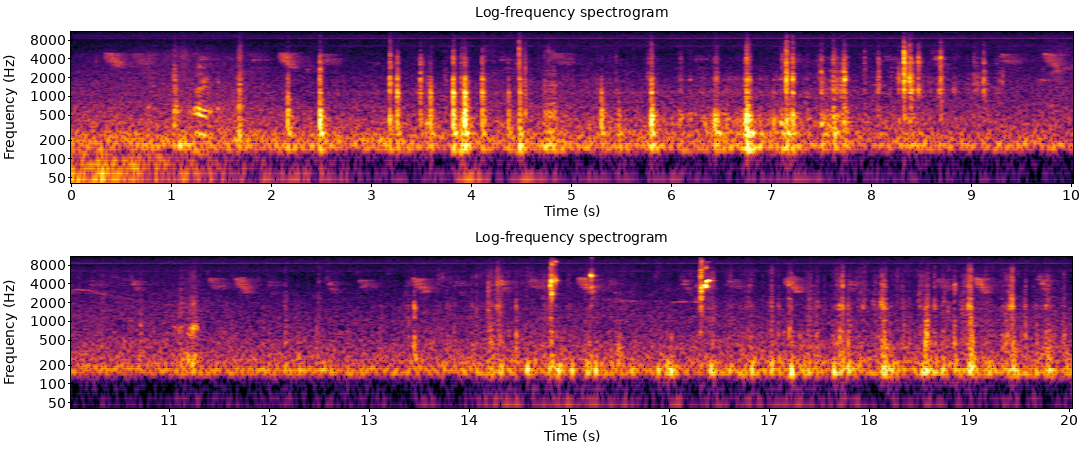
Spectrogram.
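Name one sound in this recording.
Plastic clicks and creaks as a door handle trim is pried loose.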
